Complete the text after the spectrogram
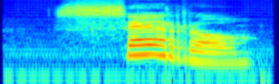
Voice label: "cerro", Spanish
